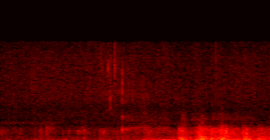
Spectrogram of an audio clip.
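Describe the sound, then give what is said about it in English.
A stormy rumble swells over a steady wash of rain-like noise, growing louder and fuller toward the end, like thunder rolling in. No voices are heard. “On a stormy night, Moira sits alone, overlooking the sea.”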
